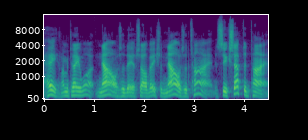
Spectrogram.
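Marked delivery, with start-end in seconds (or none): none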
